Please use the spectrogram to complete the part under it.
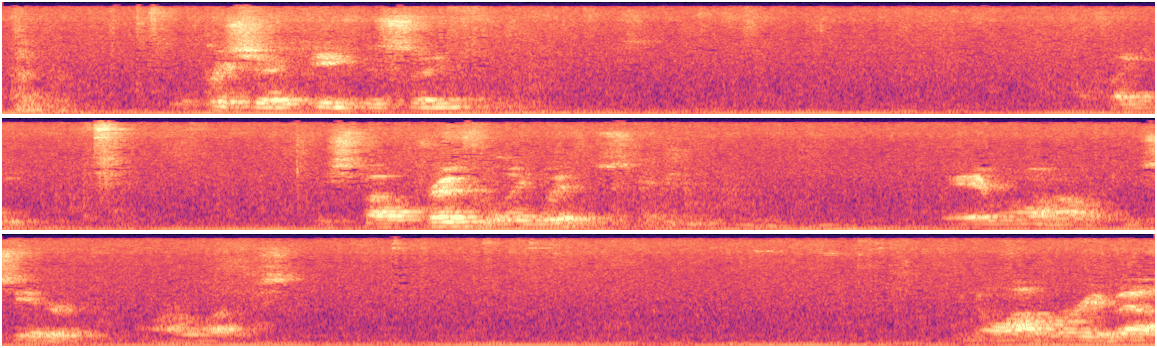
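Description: A man speaks calmly at a distance in an echoing hall.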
